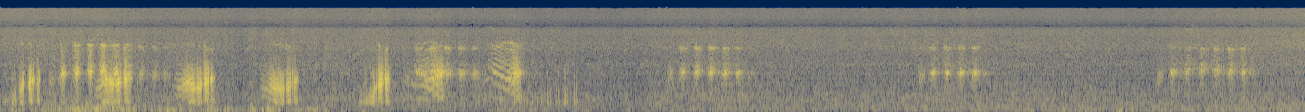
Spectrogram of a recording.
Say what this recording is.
Croaking frogs in a pond. Recorded with mobile phone.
